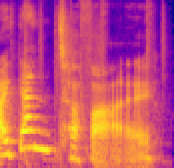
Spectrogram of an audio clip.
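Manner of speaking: identify, second syllable stressed. Pronunciation lesson modelling a word: identify, stress on second syllable. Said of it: "Stress in the second syllable".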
